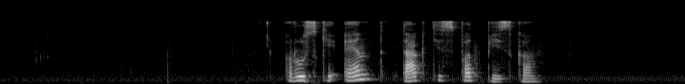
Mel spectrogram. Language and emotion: Russian, neutral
